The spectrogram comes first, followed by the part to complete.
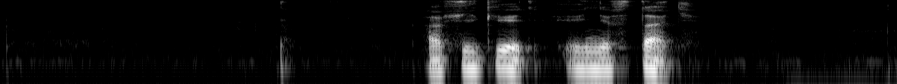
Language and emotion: Russian, neutral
